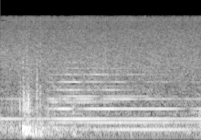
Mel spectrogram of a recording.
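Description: A bell's ringing tones, several steady pitches sounding together and slowly dying away.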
